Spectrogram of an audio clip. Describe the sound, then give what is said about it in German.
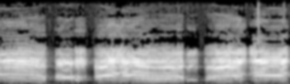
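A computer-controlled baby simulator doll, used in a project in Ulm, Germany, to show teenagers what being a parent means, cries loudly in a run of wailing bursts with brief gasping breaks, some drawn out, with no other sounds or voices. “bist du jetzt immun gegen Babygeschrei? Von wegen, hör mal.”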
